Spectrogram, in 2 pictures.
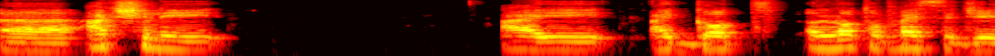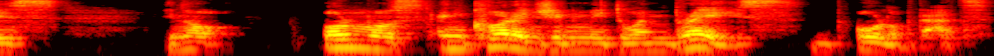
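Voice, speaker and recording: A man with an Italian accent, medium pitch and ordinary pitch variation, at a very slow pace with long, frequent pauses and big swings in loudness. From Italy. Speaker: baking competition winner. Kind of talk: interview. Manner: halting.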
